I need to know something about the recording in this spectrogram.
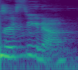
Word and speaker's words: Krystyna: And mom, I might have mispronounced your name, but let me make sure. Is it Christine? Christina.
